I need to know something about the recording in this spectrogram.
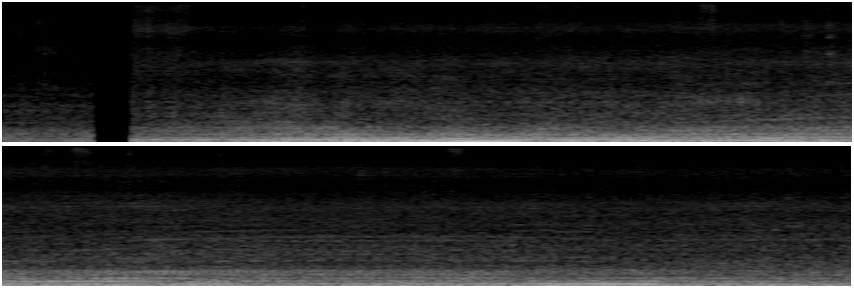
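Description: A car engine hums and rumbles steadily while driving.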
